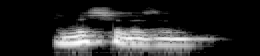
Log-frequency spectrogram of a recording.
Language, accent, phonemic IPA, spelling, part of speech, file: English, Southern England, /ɪˈnɪʃəlɪzəm/, initialism, noun, LL-Q1860 (eng)-initialism.wav
- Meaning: 1. A term formed from the initial letters of several words or parts of words, which is itself pronounced letter by letter 2. The process of forming words or terms using initial letters of other words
